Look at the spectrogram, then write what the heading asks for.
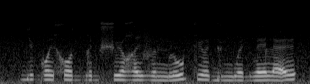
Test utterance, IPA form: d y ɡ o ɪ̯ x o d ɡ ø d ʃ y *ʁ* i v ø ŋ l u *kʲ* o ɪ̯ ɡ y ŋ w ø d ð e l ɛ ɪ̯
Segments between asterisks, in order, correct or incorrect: correct, correct

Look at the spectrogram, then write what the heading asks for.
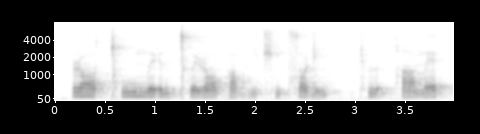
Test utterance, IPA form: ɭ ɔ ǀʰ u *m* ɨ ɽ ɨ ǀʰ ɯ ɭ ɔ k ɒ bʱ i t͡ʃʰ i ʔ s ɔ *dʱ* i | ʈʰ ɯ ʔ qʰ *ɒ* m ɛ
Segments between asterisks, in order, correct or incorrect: correct, incorrect: ɖ, correct

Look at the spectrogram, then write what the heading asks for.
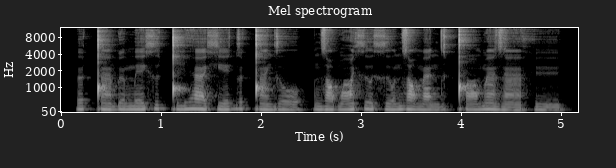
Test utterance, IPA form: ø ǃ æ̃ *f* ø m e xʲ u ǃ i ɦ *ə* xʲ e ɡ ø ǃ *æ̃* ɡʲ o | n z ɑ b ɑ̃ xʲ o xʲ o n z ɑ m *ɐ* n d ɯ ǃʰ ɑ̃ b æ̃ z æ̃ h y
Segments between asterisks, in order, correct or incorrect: incorrect: ɓ, incorrect: æ, correct, incorrect: æ

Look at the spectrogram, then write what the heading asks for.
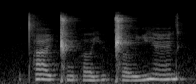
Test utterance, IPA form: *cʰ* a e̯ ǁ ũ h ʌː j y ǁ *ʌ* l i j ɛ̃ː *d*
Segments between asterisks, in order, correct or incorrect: incorrect: tʰ, correct, correct

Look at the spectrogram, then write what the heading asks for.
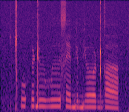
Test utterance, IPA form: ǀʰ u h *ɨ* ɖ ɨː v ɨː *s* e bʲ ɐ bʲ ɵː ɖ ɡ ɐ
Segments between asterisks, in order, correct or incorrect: correct, correct

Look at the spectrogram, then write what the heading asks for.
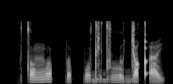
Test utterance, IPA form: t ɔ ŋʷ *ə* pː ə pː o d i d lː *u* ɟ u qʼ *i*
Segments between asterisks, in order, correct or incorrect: incorrect: ʌ, incorrect: o, correct

